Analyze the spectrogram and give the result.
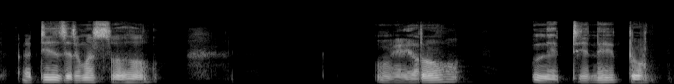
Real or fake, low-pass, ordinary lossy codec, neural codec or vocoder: real; none; none; none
